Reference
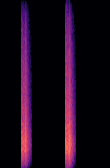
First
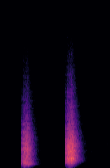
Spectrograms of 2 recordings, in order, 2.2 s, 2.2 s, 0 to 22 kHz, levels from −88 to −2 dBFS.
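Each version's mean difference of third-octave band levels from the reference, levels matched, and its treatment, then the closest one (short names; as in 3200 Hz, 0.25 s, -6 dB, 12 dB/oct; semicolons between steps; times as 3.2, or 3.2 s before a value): 10.5 dB: high shelf 8400 Hz -4.5 dB; band-pass sweep 670 Hz -> 3200 Hz, 1.09–2.01; Schroeder reverb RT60 0.32 s, combs from 28 ms, DRR -9.5 dB; gain -3 dB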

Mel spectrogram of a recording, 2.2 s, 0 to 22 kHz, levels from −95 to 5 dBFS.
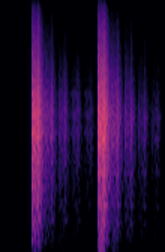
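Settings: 3.0 dB: high shelf 5900 Hz -10.5 dB; on a send: feedback echo 0.177 s, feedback 48%, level -19 dB; on the sum: gain -7 dB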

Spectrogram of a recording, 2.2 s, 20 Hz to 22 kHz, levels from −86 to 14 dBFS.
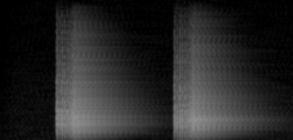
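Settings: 8.0 dB: high shelf 10000 Hz -6 dB; negative-ratio compressor -33 dBFS, ratio -1; flutter echo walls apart 6.7 m, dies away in 0.93 s; gain +4.5 dB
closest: second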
